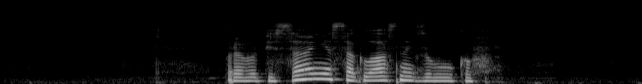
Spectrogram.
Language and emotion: Russian, neutral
